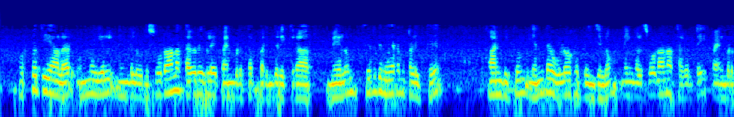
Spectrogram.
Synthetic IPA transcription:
ʊrpɐt̪ːɪjaːɭɐɾʊnmɐjɪlniːŋɡɐɭɔɾɯsuːðaːnɐt̪ɐɣɐɽɯɣɐɭɐɪpːɐjɐnpɐɽɯt̪ːɐpːɐɾɪnd̪ɪɾɯkːɪraːɾ | meːlɯmsɪɾɯðɯneːɾɐmkɐɭɪt̪ːɯ | kaːɳbɪkːɯmɛnd̪ɐʊloːɣɐp̪ːɛɲd͡ʒɪlɯmniːŋɡɐɭsuːðaːnɐt̪ɐɣɐʈ̪ːɐɪpːɐjɐnpɐɽɯ

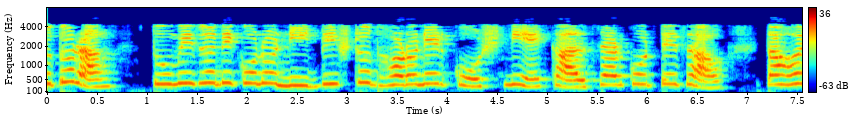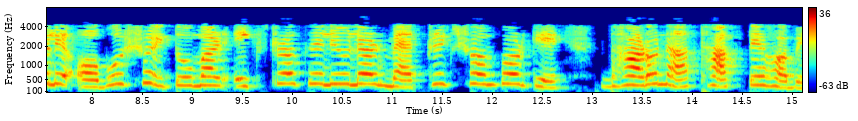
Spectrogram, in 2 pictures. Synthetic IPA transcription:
ʃut̪oɾaŋ | t̪umid͡ʑod̪ikononiɾd̪iʃʈod̪ʱɔɾoneɾkoʃnijekalt͡ɕaɾkoɾt̪et͡ɕao | t̪aɦoleʔɔboʃːojt̪omaɾeksʈɾaseljulaɾmɛʈɾiksʃɔmpoɾked̪ʱaɽonat̪ʰak̚t̪eɦɔbe

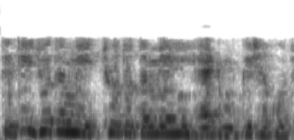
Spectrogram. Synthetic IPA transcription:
t̪ɪt̪id͡ʒoːt̪ɐmːẽɪtːʃʰot̪ot̪ɐmːẽɐɦĩɦɛːʈmʊkiʃɐkoːt͡ʃʰ

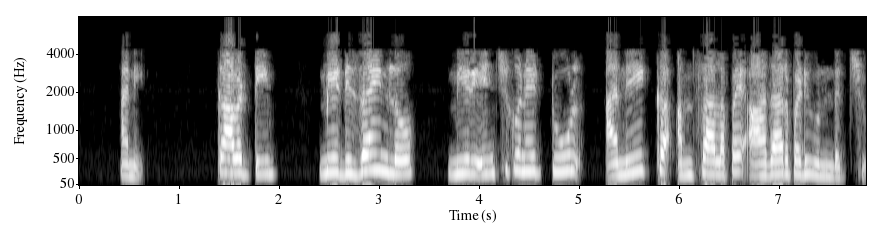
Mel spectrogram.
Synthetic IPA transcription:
ɐni | kaːbɐʈːi | miːɖid͡ʒɐjnlo̞ː | miːɾue̞ɲt͡ʃukune̞ːʈuːl | ɐnɛːkɐʔɐmsaːlɐpɐjʔaːd̪ʱaːɾɐpɐɽiuɳɖɐt͡ʃːu

